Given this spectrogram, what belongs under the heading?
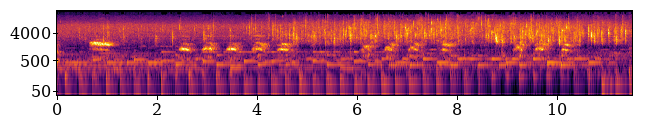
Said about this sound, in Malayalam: ചുവന്നുള്ളി മൂത്ത് തുടങ്ങിയിട്ടുണ്ട്.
